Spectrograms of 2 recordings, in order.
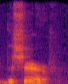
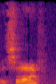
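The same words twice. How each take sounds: First: THE SHERIFF with a falling end; matter-of-fact statement. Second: SHERIFF rising high at the end; surprised echo question. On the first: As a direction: state "The sheriff." plainly, letting it drop. Friend announces who showed up. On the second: Teller echoes it in disbelief. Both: Retold or imitated.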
